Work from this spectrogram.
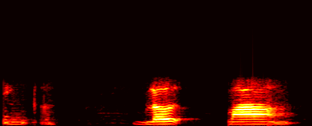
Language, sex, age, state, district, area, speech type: Telugu, female, 30-45, Andhra Pradesh, Kadapa, rural, conversation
